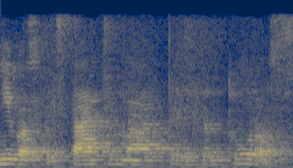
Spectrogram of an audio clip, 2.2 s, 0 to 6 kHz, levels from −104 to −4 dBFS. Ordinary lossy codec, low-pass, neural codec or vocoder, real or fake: MP3, 48 kbps; 5.4 kHz; codec, 44.1 kHz, 7.8 kbps, Pupu-Codec; fake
